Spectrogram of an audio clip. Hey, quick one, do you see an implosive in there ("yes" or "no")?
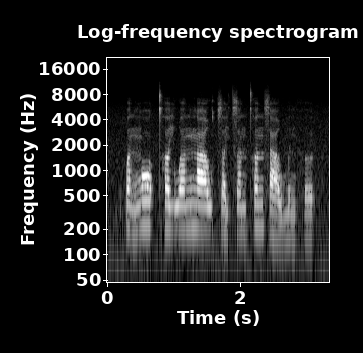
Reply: no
